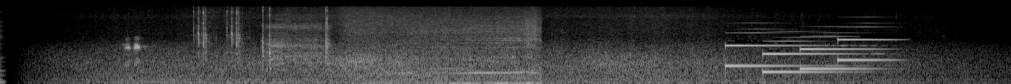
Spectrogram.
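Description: Studio logo sound effect: a swelling whoosh of noise with a few sharp clicks, then a quick run of short, bright chime notes at different pitches that fades away.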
